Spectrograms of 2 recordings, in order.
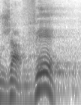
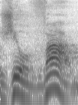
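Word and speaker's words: Yahweh: O que nós traduzimos aqui como a pronúncia aproximada seria Yahué. Alguns traduzem por Javé ou Jeová, bem portuguesado, mas nós não temos mais a pronúncia de Deus.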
